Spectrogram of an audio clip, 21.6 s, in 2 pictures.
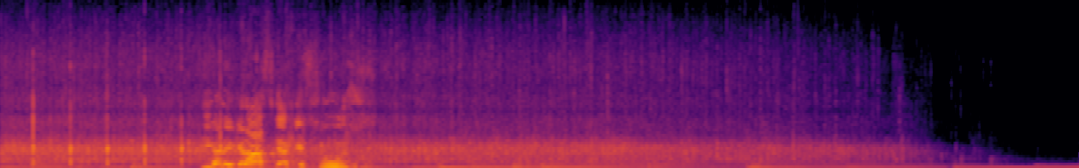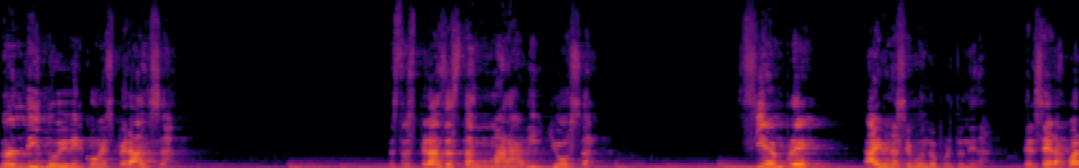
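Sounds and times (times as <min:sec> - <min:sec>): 
audience applause: 0:00.0 - 0:10.0
speech: 0:02.0 - 0:03.7, 0:10.9 - 0:12.6, 0:14.7 - 0:16.8, 0:18.4 - 0:21.5.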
